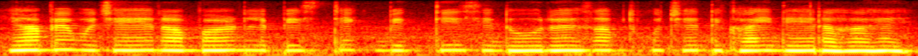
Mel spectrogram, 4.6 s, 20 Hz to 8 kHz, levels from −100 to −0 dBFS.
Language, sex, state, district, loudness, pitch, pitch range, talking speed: Hindi, female, Chandigarh, Chandigarh, -14 LUFS, 230 Hz, 225-235 Hz, 185 wpm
